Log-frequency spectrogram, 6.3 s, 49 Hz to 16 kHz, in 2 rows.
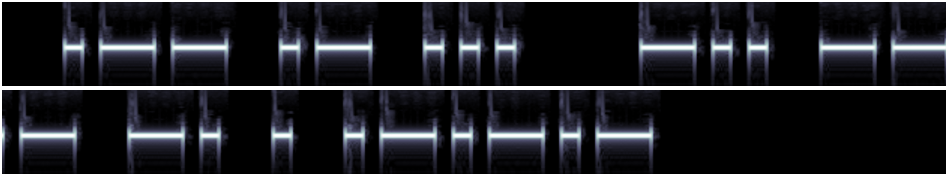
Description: Morse code, heard as a keyed tone, about 21 wpm, 700 Hz. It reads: WAS DONE.
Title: Sentences from Top 1000 Words - Review Part 1 - 20wpm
